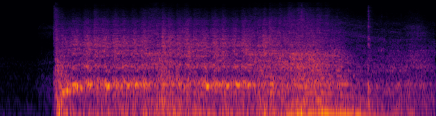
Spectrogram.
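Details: Flooded Corvair on new custom fuel injection, first fire-up: engine fires, then runs rough and stumbling, unable to settle; over-rich from too much startup fuel, fixed by reducing startup fuel and warm-up taper.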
